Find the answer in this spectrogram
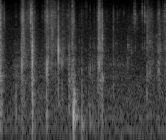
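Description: A deck of oracle cards being shuffled and handled, heard as an irregular run of soft card snaps and slides.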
